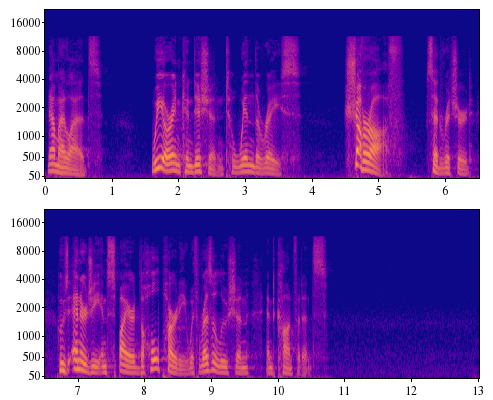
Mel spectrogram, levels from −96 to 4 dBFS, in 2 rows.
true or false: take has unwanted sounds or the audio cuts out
false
